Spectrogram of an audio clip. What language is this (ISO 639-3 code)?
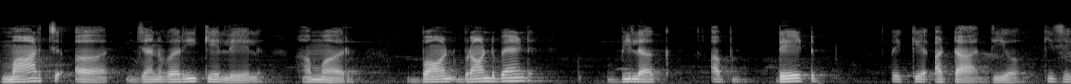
mai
